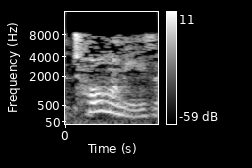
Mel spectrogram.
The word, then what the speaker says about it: Ptolemies: The Ptolemies, and that's spelled with a P, were put in place by the land grabber that was Alexander the Great.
